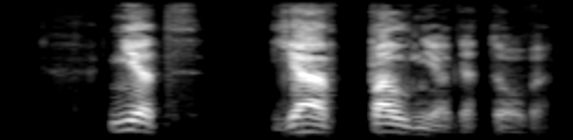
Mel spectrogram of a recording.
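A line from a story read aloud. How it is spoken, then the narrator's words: Irritated. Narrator (Russian): раздраженно сказала миссис Мейнард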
